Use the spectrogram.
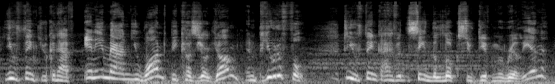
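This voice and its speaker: A woman voicing an unhinged, jealous middle-aged noblewoman who rants and accuses in a shrill voice. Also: big pitch swings, fast, a little mellow, soft background music, lightly acted. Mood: ranting. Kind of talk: audiobook character voice.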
